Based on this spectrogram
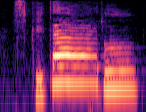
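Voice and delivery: high, slow, drawn-out dismissal; cartoon princess. A narrator's reading. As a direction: stretch it out, shooing him away.

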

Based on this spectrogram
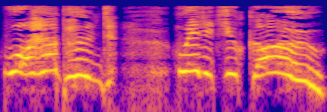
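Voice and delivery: put-on very high, loud, drawn-out boyish questions; panting, urgent boy. A narrator's reading. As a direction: cry out desperately to a sister. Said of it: "he panted".

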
